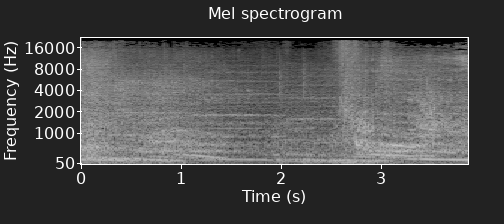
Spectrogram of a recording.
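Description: A lion roars loudly, a deep, rumbling, sustained call that wavers and falls in pitch, then surges again near the end. No one speaks.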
